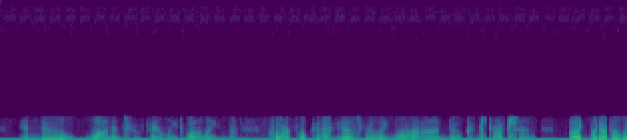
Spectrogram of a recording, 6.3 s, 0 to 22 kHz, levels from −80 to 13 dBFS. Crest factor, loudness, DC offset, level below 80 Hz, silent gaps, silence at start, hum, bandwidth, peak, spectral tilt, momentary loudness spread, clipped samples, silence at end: 22 dB; -29 LUFS; 6%; -68 dBFS; none; 0 s; none; over 20 kHz; -6 dBFS; -8 dB/octave; 12 LU; under 0.1%; 0 s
